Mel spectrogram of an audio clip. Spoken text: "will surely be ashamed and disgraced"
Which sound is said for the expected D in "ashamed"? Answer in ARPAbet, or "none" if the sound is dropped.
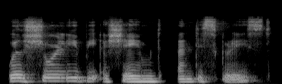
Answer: D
